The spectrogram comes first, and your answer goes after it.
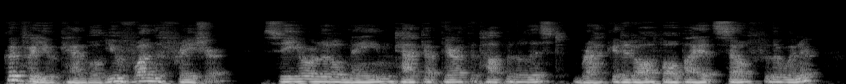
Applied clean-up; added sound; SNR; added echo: none; none; none; reverberation time 0.2 s.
